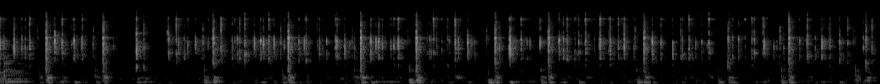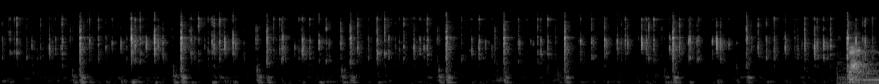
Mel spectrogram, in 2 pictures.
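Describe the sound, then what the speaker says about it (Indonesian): Fast continuous typing on a VGN ATK68 compact mechanical keyboard with an aluminium case, dense clicky keystrokes rattling steadily and close up with no voices. "Kalian akan langsung paham ketika kalian mendengarkan sound sample dari keyboard"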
